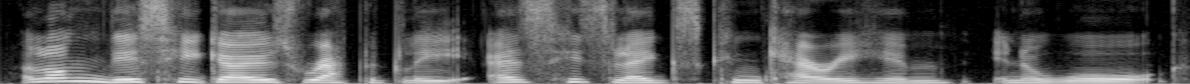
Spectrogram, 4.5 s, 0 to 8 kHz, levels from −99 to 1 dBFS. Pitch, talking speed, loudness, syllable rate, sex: 200 Hz, 175 wpm, -19 LUFS, 4.4 syllables/s, female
